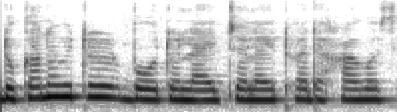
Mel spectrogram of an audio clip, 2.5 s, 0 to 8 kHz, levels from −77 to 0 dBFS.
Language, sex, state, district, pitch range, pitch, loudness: Assamese, female, Assam, Kamrup Metropolitan, 235-265 Hz, 240 Hz, -13 LUFS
